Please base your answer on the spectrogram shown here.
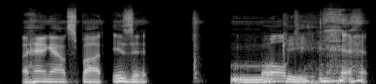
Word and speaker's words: Mölkky: Is it Molky? Mölkky. Oh, is that how you pronounce it? That's it. Molky? Yeah. Mölkky.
